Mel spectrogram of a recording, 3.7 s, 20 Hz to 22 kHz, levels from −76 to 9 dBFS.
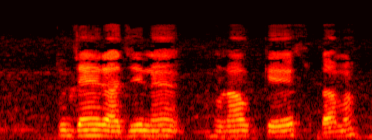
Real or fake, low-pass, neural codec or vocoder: real; 10.8 kHz; none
